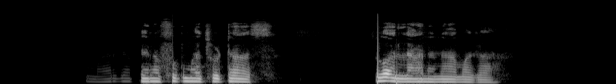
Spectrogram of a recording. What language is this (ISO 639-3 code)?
gwt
